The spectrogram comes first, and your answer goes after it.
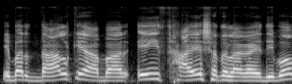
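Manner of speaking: ordinary talk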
